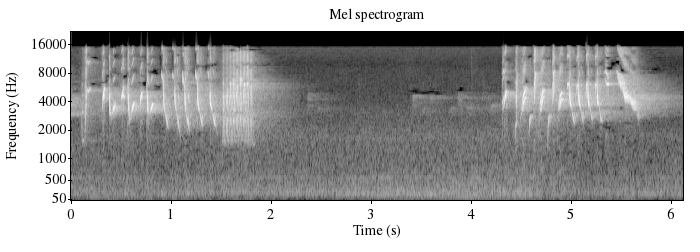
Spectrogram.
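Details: European goldfinch singing two bright, rapid twittering bursts of high tinkling notes, each ending in a short buzzy flourish, separated by about two seconds of silence.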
